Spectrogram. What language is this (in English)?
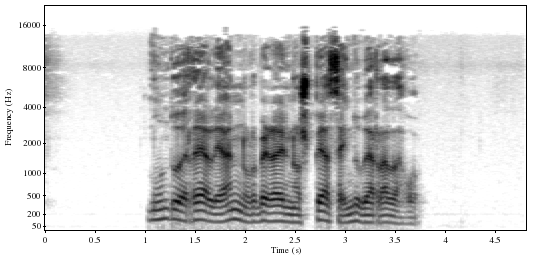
Basque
